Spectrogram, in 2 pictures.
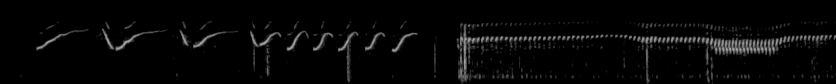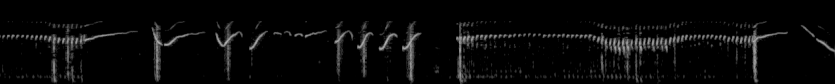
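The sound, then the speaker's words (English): On an Edison record, a person whistles an imitation of canary song: quick rising chirps in short bursts, then long, rolling warbled trills, repeated twice, clear with no talking. “The canary bird.”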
